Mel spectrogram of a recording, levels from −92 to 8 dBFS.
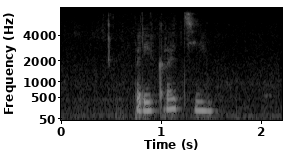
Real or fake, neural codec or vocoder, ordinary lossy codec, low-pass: real; none; Opus, 32 kbps; 7.2 kHz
